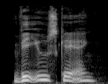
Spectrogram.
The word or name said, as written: V-udskæring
